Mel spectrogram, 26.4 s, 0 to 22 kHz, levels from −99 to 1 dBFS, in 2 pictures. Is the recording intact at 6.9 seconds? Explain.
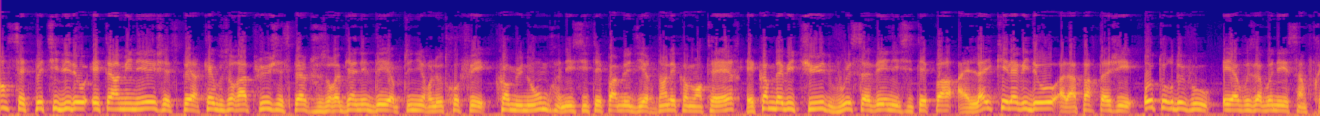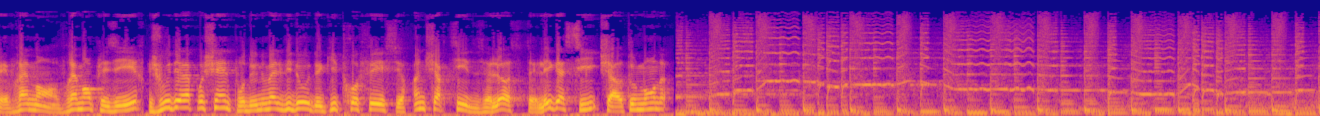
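No. Hard clipping runs throughout, driving peaks about 4 dB past the ceiling. Waveform tops are sliced flat, spectrogram shows high harmonic smears, heard as crackle on loud moments.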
